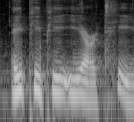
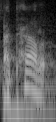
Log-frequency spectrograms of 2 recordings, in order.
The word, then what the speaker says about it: Appert: A fellow by the name of Nicholas Appert, A-P-P-E-R-T, I'm trying to pronounce it like my buddy Raul would.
